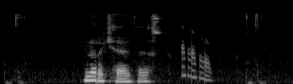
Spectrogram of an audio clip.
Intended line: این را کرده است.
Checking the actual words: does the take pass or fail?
pass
